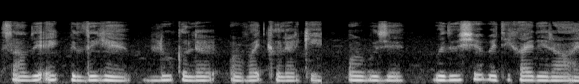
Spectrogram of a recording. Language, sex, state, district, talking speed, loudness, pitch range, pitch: Hindi, female, Arunachal Pradesh, Papum Pare, 185 wpm, -16 LUFS, 185-200 Hz, 190 Hz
